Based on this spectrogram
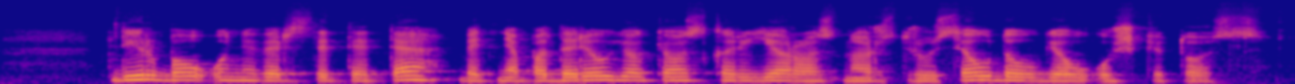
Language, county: Lithuanian, Utena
